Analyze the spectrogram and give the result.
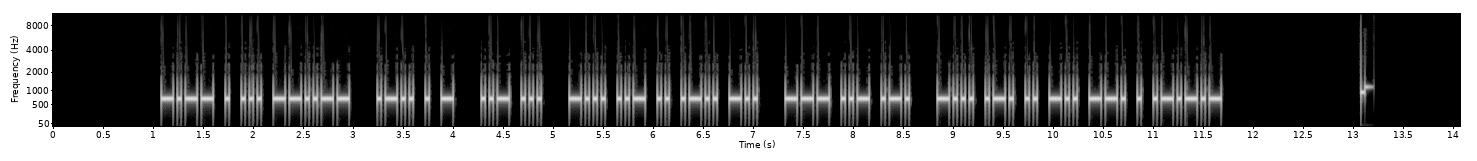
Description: Morse code, heard as a keyed tone, about 30 wpm, 700 Hz. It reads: YES, LET US BUILD OUR BRIDGE.
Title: Sentences from Top 1200 Words 30wpm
